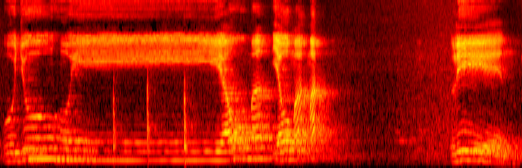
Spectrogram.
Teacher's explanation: Tapi wujuh masuk ke ya, melebur ke ya, ditahan di hidung. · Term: dengung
